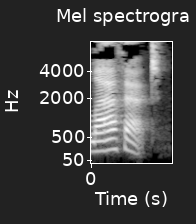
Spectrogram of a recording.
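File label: "laugh at", English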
